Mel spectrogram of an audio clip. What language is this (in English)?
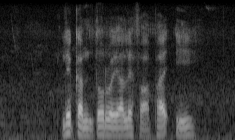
Tswana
